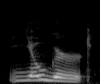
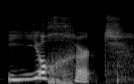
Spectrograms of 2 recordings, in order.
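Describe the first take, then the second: First: The word has an English pronunciation. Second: The word has a Dutch pronunciation with a rasping g.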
